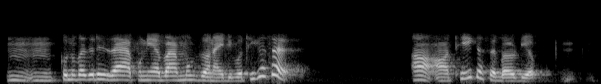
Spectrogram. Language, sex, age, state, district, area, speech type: Assamese, female, 18-30, Assam, Kamrup Metropolitan, urban, conversation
